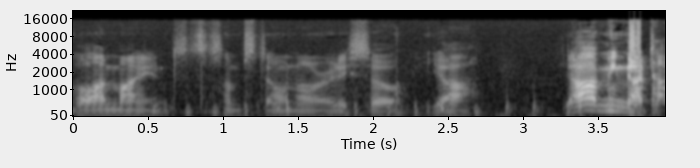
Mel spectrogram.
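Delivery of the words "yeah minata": put-on slight German accent, pitched up. Mining stone in a game and calling out: German accent. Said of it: "You like my German there?".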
